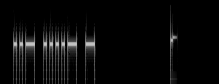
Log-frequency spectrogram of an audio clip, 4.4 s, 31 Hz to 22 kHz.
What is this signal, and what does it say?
Morse code, heard as a keyed tone, about 20 wpm, 700 Hz. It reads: U4T
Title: All Cut Numbers - 3-Digit 20wpm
